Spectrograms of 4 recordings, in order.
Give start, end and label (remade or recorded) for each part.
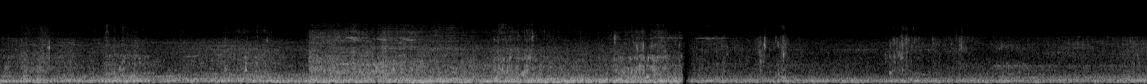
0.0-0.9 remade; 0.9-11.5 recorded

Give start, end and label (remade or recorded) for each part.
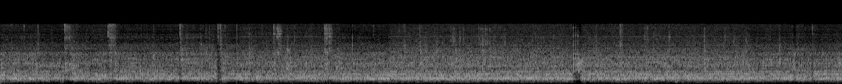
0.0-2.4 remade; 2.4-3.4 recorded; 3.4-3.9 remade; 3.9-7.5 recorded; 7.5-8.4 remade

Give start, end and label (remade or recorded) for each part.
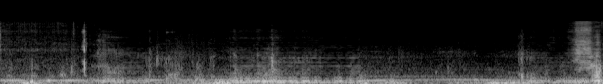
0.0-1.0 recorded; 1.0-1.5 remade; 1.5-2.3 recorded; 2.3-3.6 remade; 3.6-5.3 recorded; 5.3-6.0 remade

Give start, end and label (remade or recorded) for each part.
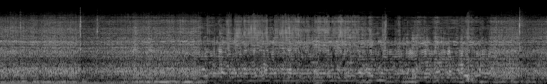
0.0-2.0 recorded; 2.0-4.9 remade; 4.9-5.5 recorded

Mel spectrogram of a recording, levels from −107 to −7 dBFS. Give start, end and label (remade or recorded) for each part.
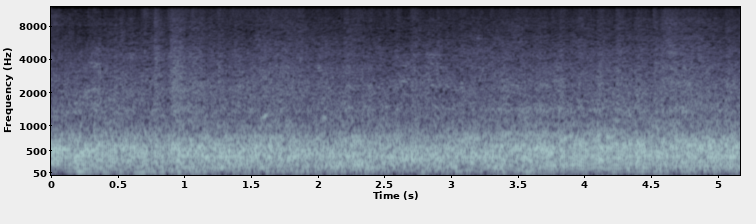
0.0-0.5 remade; 0.5-3.7 recorded; 3.7-4.6 remade; 4.6-5.2 recorded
